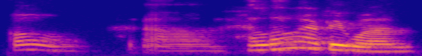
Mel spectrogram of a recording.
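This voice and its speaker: A woman's voice: mid-range voice, expressive, a little slow, gravelly, darkish tone. A woman panelist and course co-founder giving a brief, hesitant introduction of herself. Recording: distant microphone.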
